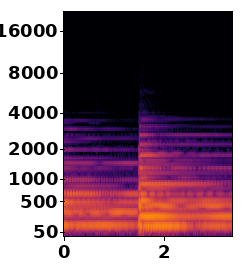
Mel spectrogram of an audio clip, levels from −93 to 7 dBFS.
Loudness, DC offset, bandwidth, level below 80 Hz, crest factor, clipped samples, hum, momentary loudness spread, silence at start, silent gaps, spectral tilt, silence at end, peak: -26 LUFS; under 0.1%; 3.8 kHz; -58 dBFS; 16 dB; under 0.1%; none; 9 LU; 0 s; none; -11.5 dB/octave; 0 s; -10 dBFS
